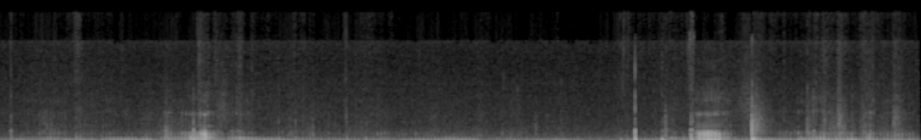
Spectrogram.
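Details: Continuous low purring from Kiwi, a pet cat, in a quiet room, with two brief soft chirping sounds and a couple of sharp clicks breaking the steady rumble.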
